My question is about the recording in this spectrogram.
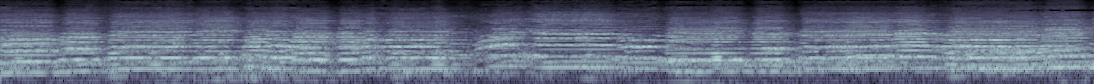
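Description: Women's choir singing a song together, with long held notes.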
